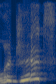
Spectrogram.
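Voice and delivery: excited, cracking, swooping voice. Speaker telling listeners about stackable bonuses, voice cracking with excitement. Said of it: "See how my voice cracked right there?".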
